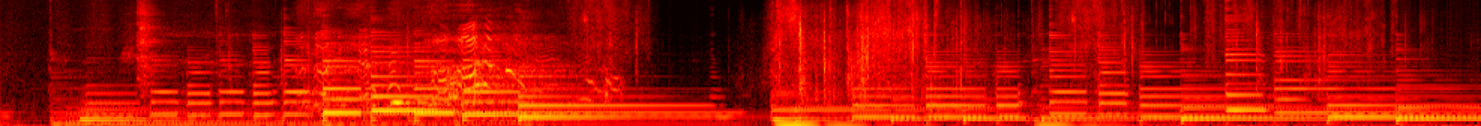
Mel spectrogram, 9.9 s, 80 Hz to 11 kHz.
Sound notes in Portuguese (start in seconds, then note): 1.8 Risadas alegres; 4.9 Ruído de papel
